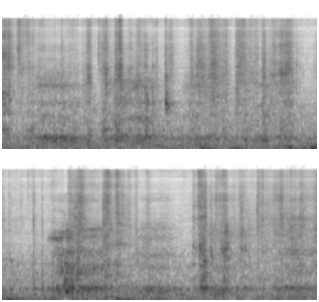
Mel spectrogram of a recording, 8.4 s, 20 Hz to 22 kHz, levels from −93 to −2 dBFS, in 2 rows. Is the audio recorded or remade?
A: remade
